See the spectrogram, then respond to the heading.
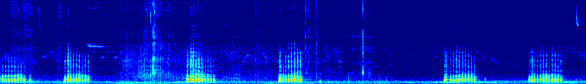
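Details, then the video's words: Cranes leaving to roost, giving loud trumpeting calls in six separate bursts about every two seconds, each a rolling, harmonic-rich cluster of notes, with quiet background between bursts. "cranes leave to roost"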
